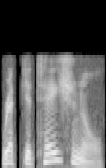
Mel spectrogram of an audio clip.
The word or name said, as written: reputational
